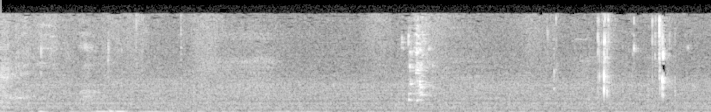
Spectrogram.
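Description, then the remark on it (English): Quiet mouth sounds: a few short, wet sips and slurps of unaerated wine spaced a second or two apart, with faint swishing and no talking. “I actually, here, take a sip of it without it being aerated.”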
